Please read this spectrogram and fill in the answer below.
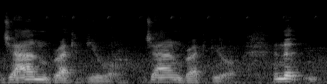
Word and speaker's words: John: And that my first name, John, when we take it into Spanish, Spanish speakers always pronounce it Joan. Joan. My name is Joan. And in Arabic we pronounce it the same way because the vowel is the same. Joan. Joan. Ismi Joan. Me llamo Joan.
